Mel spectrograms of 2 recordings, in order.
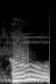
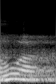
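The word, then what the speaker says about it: هو: Allahu la ilahailla hu ya Hu bacanya hu jangan Hua kecuali disambung panjang enggak hunnya lailahaillahu pakai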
